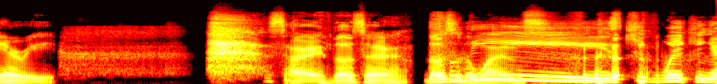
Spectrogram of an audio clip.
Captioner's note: sighs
